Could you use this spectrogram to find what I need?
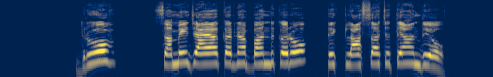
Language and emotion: Dogri, angry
